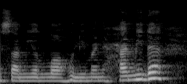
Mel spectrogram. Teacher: اللہ کی جو شد ہے اس کو پکڑنا ہے، 2 کاؤنٹ لمبا کرنا اور اس کو موٹا کریں گے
